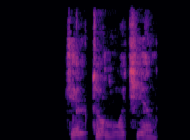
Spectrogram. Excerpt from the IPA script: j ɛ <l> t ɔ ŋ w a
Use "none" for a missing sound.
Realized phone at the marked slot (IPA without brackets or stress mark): l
